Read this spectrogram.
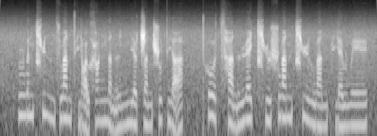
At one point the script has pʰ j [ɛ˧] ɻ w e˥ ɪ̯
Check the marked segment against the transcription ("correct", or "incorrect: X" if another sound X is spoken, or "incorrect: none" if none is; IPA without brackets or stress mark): correct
